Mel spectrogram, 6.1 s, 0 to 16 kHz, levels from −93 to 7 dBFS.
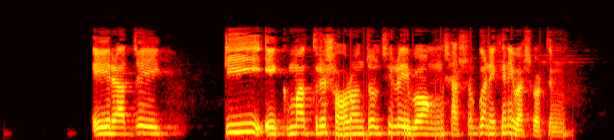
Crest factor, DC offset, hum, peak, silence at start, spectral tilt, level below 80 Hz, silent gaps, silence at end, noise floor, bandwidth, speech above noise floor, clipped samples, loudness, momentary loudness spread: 18 dB; under 0.1%; none; -2 dBFS; 0.95 s; -5 dB/octave; -50 dBFS; none; 0.45 s; under -90 dBFS; 7.8 kHz; over 73 dB; under 0.1%; -17 LUFS; 11 LU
